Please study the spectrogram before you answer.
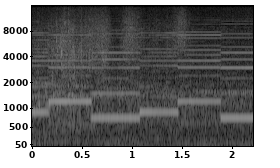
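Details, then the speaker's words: Stepped three-pitch electronic door-ajar chime over a steady idle in a 2002 VW Cabriolet automatic just after starting; the open door triggered it. "What is that noise? What is that? I feel like it's about to explode. Like, is it my door? It's my door."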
